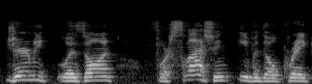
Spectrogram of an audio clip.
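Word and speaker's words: Lauzon: him say Jeremy loon it's Jeremy lazon okay not loon lazon okay how the heck hard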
